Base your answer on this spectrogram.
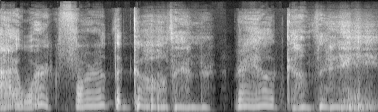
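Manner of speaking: high, shaking, trembling voice. Voicing a badly burned man answering a question: shaking from burns. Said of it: "he says as he, uh, shakes".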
